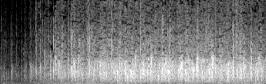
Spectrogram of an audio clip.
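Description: A large crowd in a video game applauds after Harvey Dent's campaign speech, a dense, continuous roar of clapping that swells quickly and holds steady.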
